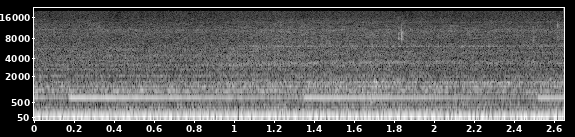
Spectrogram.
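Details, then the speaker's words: 2001 Buick LeSabre, 184,000 miles, low on coolant on a hot day: fires right up and settles into a deep steady idle with no knocks, misses or squeals; engine and transmission run strong. "the engine and transmission run strong I did drive it around the parking lot even though it is low on coolant it drove on my trailer just fine though let's fire it up fires right up"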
